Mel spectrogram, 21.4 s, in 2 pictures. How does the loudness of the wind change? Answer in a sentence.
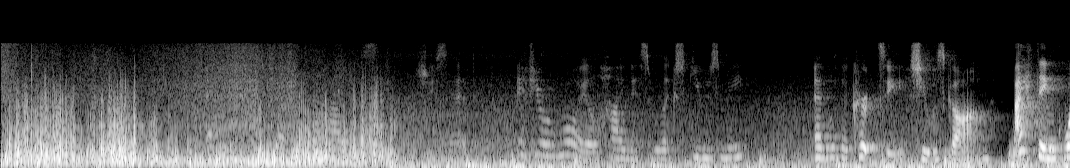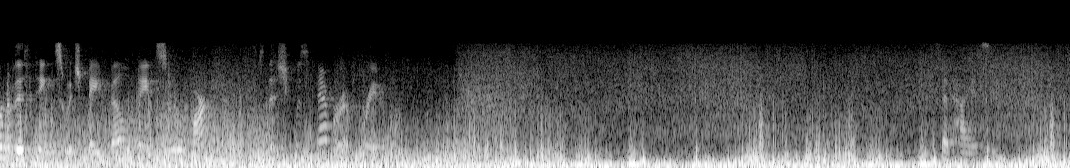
The volume of the wind goes down, then up.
